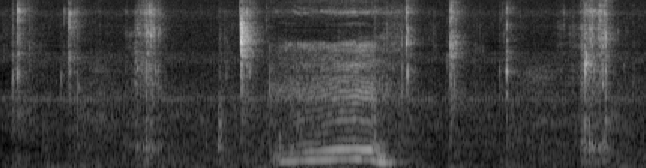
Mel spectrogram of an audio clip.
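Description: A person eating: chewing and mouth sounds with several sharp clicks. About two seconds in comes one hummed note of about a second.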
